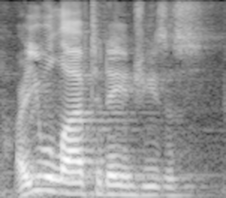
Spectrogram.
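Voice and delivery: usual speaking voice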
